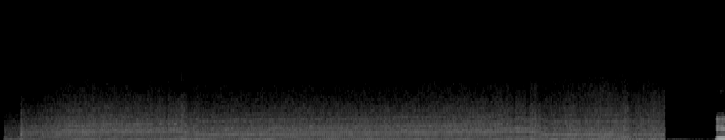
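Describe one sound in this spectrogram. A racing car engine drones steadily, its pitch dropping now and then.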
